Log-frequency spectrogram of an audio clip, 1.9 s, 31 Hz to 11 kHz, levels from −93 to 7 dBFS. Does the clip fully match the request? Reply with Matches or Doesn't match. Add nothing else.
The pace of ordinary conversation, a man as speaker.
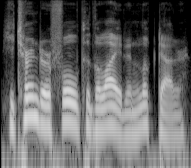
Doesn't match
